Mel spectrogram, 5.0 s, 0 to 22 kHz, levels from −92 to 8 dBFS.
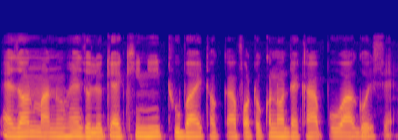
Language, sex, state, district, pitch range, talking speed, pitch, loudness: Assamese, male, Assam, Sonitpur, 115-125 Hz, 130 wpm, 120 Hz, -18 LUFS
